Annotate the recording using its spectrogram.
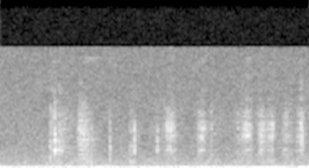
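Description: Near silence: faint light ticks and scrapes of small vacuum-pump parts handled by hand, over a low steady hum.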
